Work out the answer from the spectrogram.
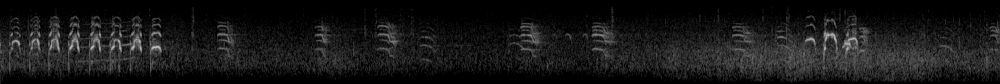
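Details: Osprey on nest camera 4, 12 July 2022, lunch fish being delivered: a fast run of about ten loud piping chirps, then spaced softer whistles and a final excited cluster of notes.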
